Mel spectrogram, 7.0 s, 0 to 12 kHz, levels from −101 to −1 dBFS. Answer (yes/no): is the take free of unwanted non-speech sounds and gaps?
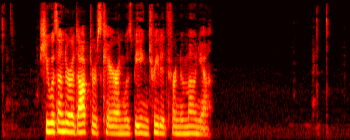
yes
